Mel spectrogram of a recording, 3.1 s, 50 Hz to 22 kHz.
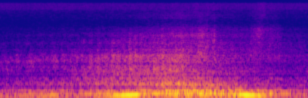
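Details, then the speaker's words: Late-1990s (1998, W VIN) 6.5 diesel with touchy throttle and surging, aftermarket lift pump replaced about a year ago: after a light blip to about 1%, the revs climb and keep rising for a second after lifting off. Throttle hang / RPM flare. "I lift it off of the throttle and they kept going up for a second it's never done that before"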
